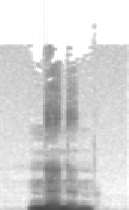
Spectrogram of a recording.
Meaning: 1. to name (to give a name to) 2. to call, to describe 3. to mention, to make known, to tell, to give 4. to say, to speak, to state (a name) 5. to call out; to give (e.g. some request)
- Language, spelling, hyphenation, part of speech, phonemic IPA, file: German, nennen, nen‧nen, verb, /ˈnɛnən/, De-nennen.ogg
